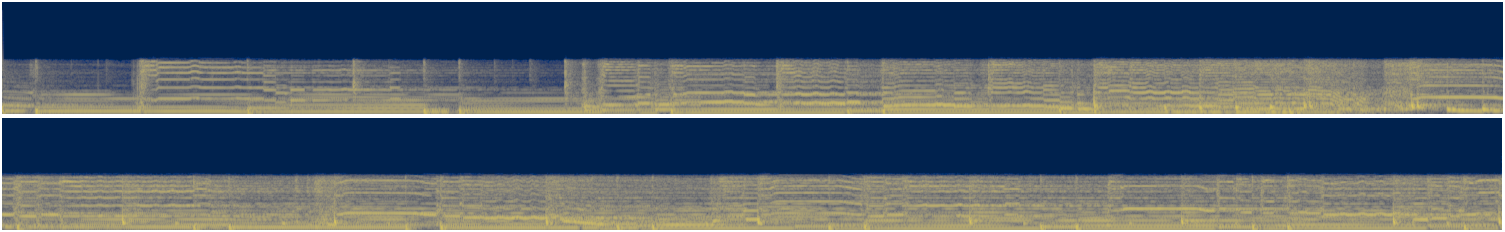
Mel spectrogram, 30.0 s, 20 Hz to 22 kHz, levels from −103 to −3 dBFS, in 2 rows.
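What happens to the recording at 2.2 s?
Nothing goes wrong at 2.2 s: the audio plays through that moment intact, with no dropout, click, distortion or other fault to be heard.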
